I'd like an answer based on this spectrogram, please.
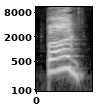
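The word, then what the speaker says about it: Bug!: Hang on, you don't pronounce the exclamation point in Bug? Bug.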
